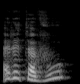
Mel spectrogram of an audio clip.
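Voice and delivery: quick, eager, pitched high; eager question. A narrator's reading. Teresa eagerly asking about the goat. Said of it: "demanda vivement Teresa".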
